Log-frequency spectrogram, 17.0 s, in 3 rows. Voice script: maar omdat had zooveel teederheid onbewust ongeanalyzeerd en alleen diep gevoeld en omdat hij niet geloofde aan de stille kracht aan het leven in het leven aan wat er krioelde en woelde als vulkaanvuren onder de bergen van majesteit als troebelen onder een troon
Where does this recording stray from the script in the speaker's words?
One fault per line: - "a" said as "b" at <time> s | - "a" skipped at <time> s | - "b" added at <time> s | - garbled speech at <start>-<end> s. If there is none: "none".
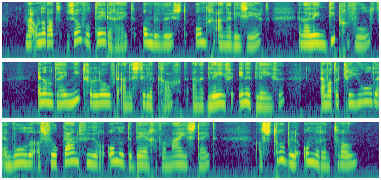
none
